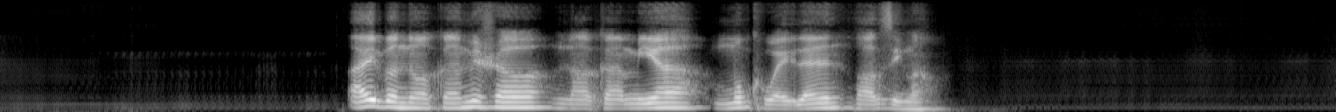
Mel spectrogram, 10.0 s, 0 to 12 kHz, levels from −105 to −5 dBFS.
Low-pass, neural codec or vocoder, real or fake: 10.8 kHz; codec, 16 kHz in and 24 kHz out, 0.9 kbps, LongCat-Audio-Codec, four codebook decoder; fake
